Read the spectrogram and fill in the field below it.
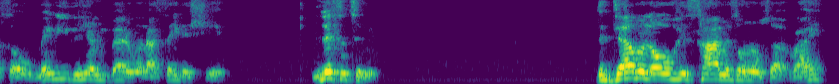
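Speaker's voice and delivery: hushed whisper. Addressing listeners, choosing not to yell it this time: whispering. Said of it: "I'm a whisper this time".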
